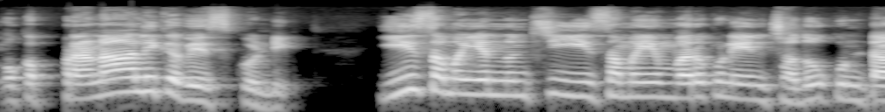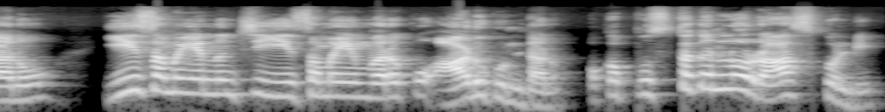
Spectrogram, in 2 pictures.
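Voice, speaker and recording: A man's voice: on the high side, fairly bright tone. A man narrating a moral story and advising students in a didactic, explanatory manner, in short repeated phrases.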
